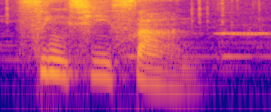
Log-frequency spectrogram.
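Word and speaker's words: 星期三: วัน พุธ ชุด กีฬา ซิง ชี ซาน ซิง ชี สาร วัน พุธ สิ่ง ที่ 3 เห็น ไหม ครับ มัน ง่าย มาก เลย ศาล คือ เลข 3 นั่น เอง ซึ่ง ชี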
